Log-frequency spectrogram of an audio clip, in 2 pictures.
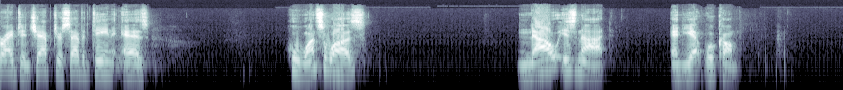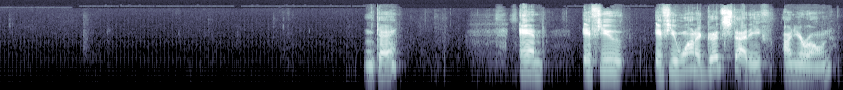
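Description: A middle-aged man speaks calmly into a microphone, pausing often.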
